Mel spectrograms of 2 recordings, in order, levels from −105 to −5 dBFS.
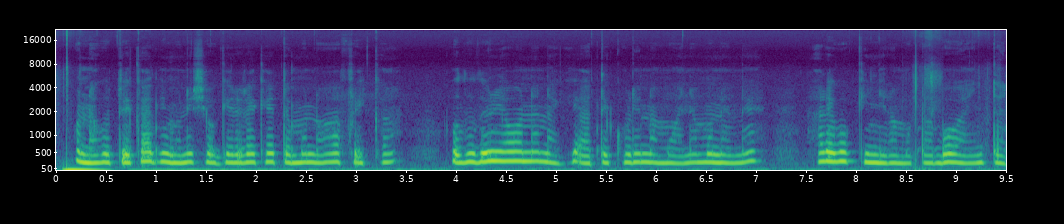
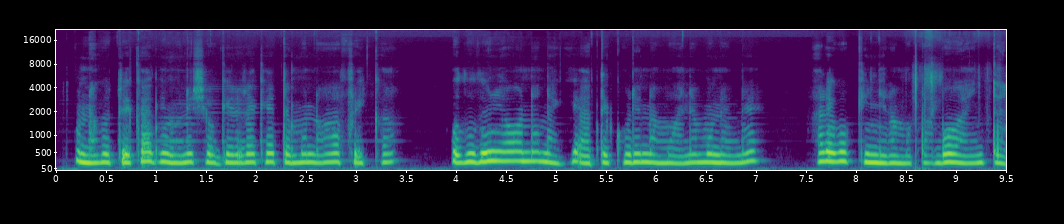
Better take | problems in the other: first | noise reduction (neural mask model DeepFilterNet 3)

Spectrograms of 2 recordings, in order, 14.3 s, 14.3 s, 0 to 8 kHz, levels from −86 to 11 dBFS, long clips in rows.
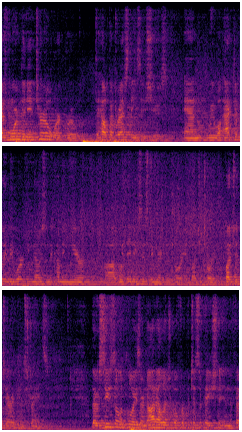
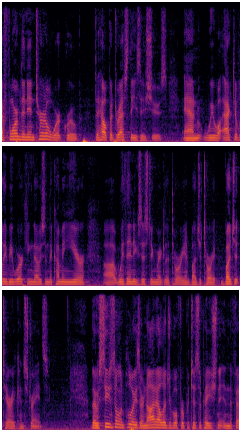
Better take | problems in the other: second | background sound (Aircraft); 18 dB below the speech // room echo; dies away in 2 s

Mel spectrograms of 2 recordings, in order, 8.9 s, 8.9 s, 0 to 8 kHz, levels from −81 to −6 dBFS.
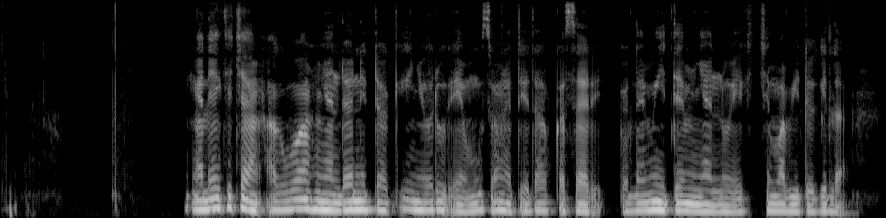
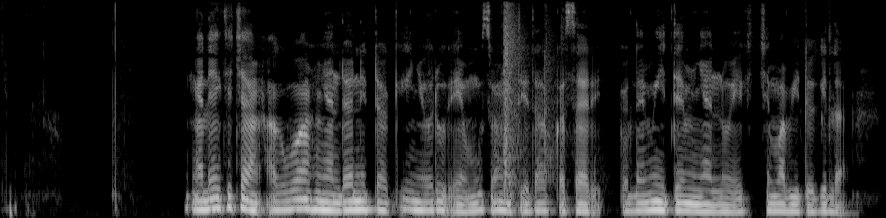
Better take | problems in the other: first | background sound (Wood); 16 dB below the speech

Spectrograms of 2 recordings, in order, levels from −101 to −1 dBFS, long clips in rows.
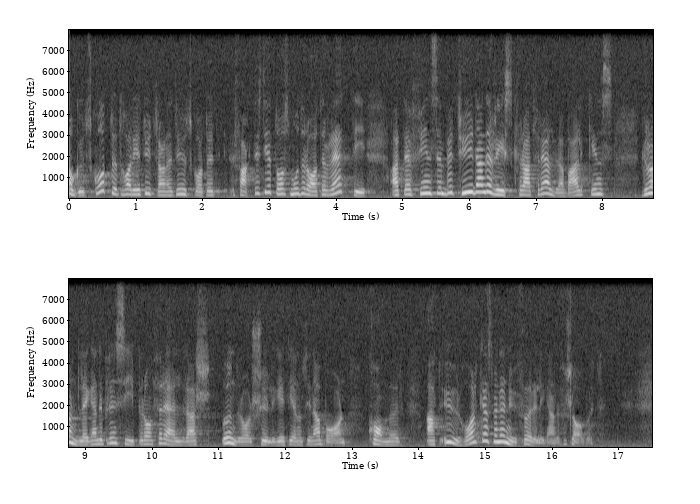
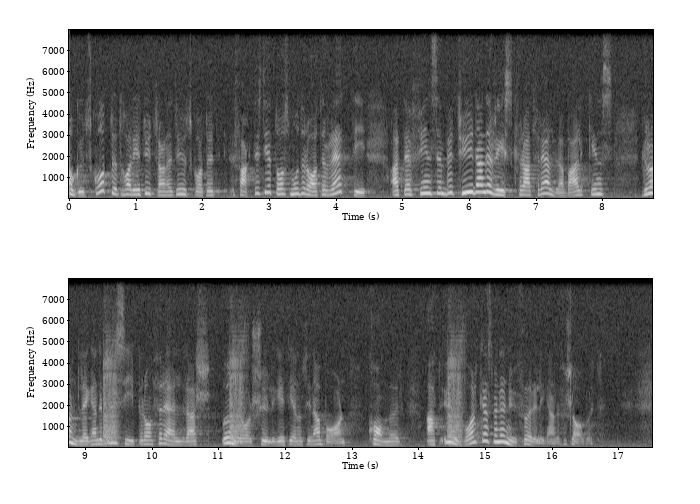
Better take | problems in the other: first | background sound (Fart); 5 dB below the speech

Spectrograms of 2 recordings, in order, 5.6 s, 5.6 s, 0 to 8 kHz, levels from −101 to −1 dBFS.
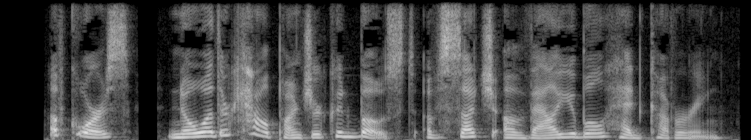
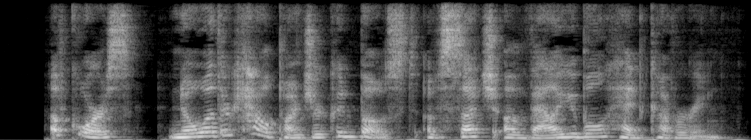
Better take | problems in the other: first | room echo; dies away in 0.2 s

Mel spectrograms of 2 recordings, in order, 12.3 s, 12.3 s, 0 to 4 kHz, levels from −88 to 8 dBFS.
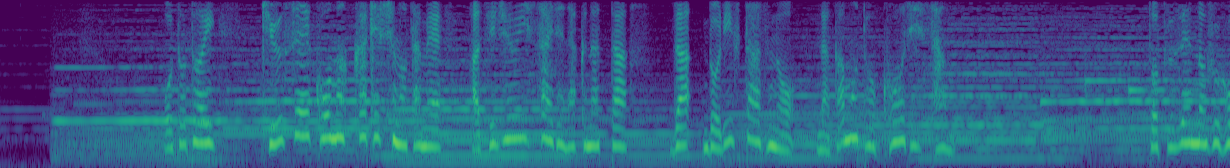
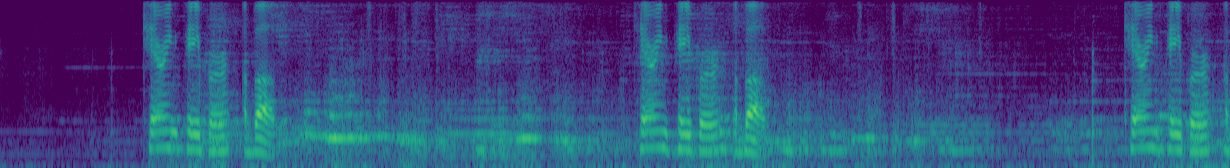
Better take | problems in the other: first | noise reduction (neural separator model SepFormer DNS4)

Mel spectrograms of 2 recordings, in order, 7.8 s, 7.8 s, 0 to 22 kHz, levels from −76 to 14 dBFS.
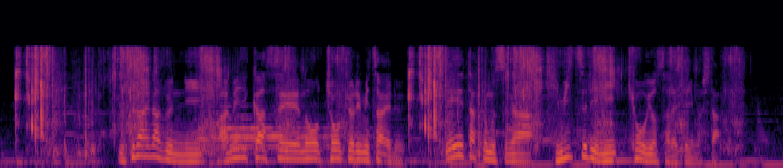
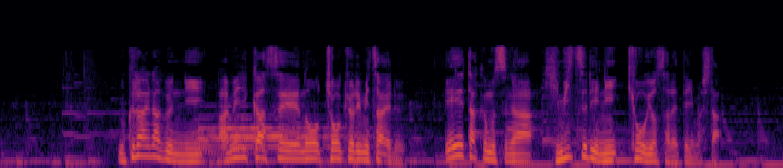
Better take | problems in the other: second | background sound (Chewing, mastication); 5 dB below the speech

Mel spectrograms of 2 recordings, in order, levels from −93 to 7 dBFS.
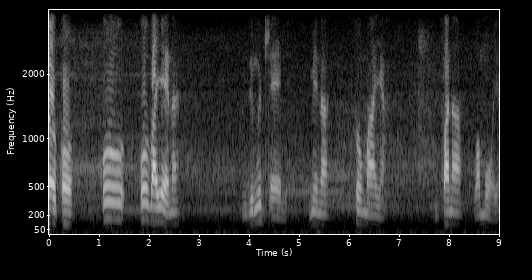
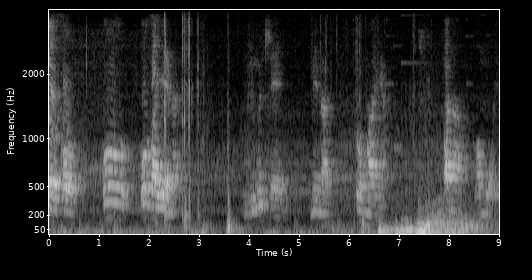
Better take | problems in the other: first | background sound (Engine starting / Motor vehicle (road)); 3 dB below the speech // room echo; dies away in 0.6 s

